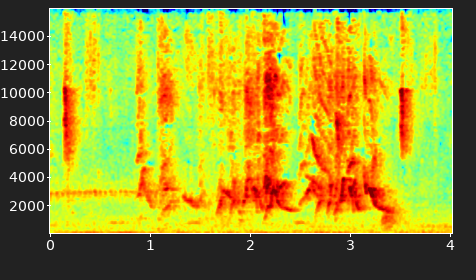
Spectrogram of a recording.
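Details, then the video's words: Wild birds singing: bright chirping, squeaky whistled phrases and quick downslurred notes over a steady low hum and background noise. "Pássaros silvestre cantos"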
